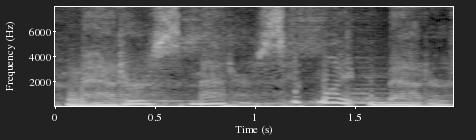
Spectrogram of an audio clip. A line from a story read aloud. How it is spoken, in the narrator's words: she says sweetly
